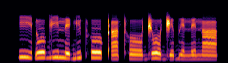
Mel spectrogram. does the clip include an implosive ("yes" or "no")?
yes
